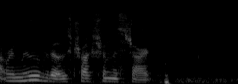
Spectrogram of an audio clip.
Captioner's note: speaking French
